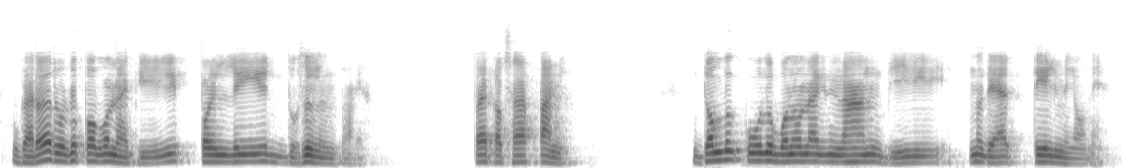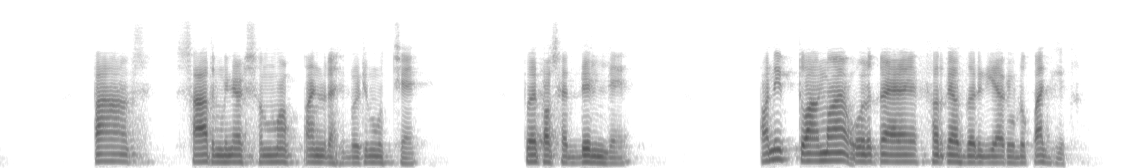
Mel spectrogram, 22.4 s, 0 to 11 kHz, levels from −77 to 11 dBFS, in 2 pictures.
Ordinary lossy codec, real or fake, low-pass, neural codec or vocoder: MP3, 64 kbps; fake; 7.2 kHz; codec, 16 kHz, 1 kbps, FunCodec, trained on Chinese and English, 50 frames a second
